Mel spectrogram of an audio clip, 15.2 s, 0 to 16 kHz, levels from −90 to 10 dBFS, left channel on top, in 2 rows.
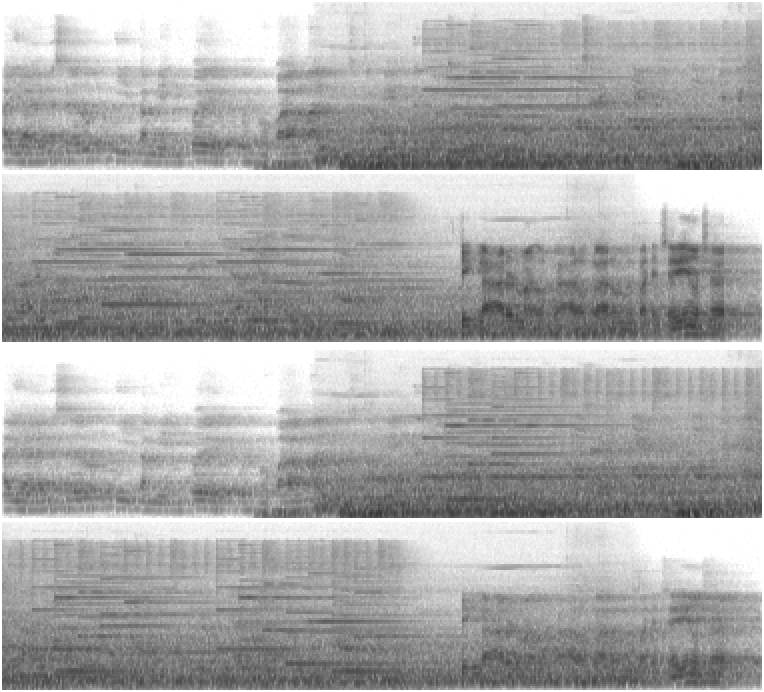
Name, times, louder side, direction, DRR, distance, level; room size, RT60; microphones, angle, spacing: voice 1, 0.0-3.3 3.6-5.2 5.7-10.3, left 2 dB, 30° left, -5 dB, 0.7 m, -33 dB
sound 1, 2.5-7.2, right 2 dB, 35° right, 0.4 m, -25 dB
Ocean, 3.1-13.9, equal, ahead, 1.5 m, -25 dB
sound 2, 4.2-11.6, right 2 dB, 70° right, 0.9 m, -27 dB
voice 2, 12.2-14.8, left 5 dB, 75° left, 9 dB, 0.4 m, -21 dB
8.1 x 7.3 x 4.2 m, 2.6 s
head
